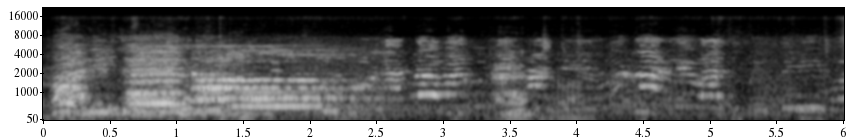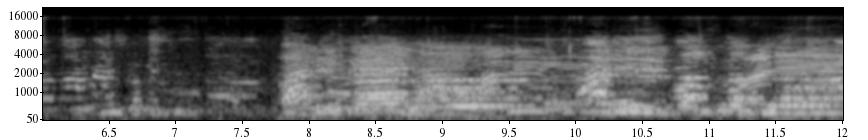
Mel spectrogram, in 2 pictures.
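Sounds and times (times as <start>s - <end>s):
crowd chatter with children: 0.0s - 12.0s.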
